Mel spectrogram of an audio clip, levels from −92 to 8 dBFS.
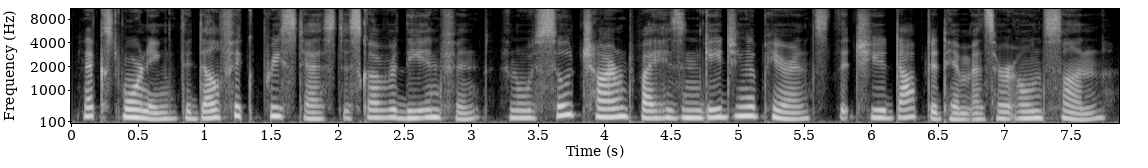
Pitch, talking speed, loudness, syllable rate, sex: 210 Hz, 185 wpm, -16 LUFS, 5.1 syllables/s, female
